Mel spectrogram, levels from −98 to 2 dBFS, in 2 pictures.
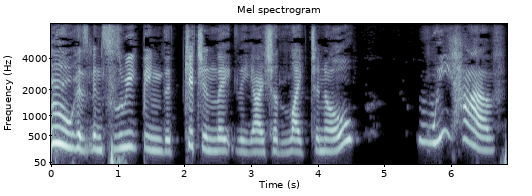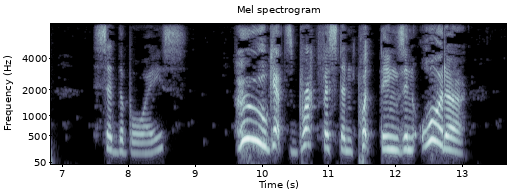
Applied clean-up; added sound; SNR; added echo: none; none; none; none.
